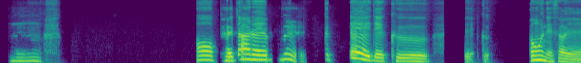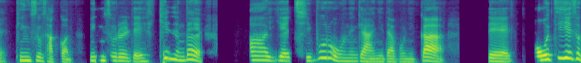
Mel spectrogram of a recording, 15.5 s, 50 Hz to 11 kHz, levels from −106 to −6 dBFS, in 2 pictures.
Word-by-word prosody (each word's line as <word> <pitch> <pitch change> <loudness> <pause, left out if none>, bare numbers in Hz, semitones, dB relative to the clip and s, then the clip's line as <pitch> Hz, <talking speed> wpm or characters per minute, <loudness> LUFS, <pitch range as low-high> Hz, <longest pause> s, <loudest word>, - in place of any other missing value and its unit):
음. 180 0 -9 2.1
어 225 0 +2
배달 250 +7 +3
앱을 240 +1 +1 0.4
그때 300 -7 +2
이제 185 -5 +1
그 160 -4 -1 0.5
이제 - - -9
그 - - -12 0.5
병원에서의 155 - +1
빙수 195 -2 0
사건. 135 -3 -6 0.2
빙수를 195 -2 -2
이제 160 -1 -3
시키는데 250 - +1 0.6
아 215 -1 0
이게 190 0 -1
집으로 310 - -1
오는 165 -2 -6
게 170 - -2
아니다 145 -1 -3
보니까 140 +5 +1 0.6
이제 155 -3 +1 0.3
어디에서 275 +7 +6
190 Hz, 205 characters per minute, -21 LUFS, 155-230 Hz, 2.1 s, 어디에서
